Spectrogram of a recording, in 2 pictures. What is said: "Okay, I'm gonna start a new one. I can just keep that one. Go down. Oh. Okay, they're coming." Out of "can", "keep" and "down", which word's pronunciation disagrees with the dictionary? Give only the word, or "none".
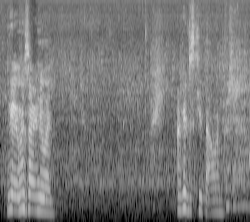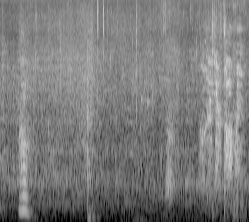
down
